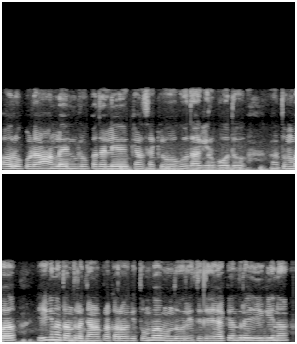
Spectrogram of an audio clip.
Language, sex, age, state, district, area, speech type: Kannada, male, 30-45, Karnataka, Udupi, rural, spontaneous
